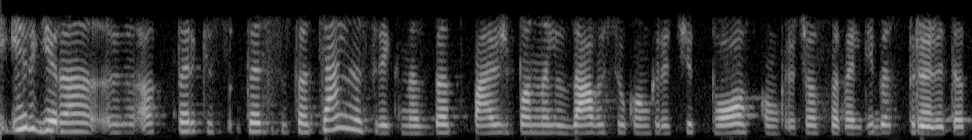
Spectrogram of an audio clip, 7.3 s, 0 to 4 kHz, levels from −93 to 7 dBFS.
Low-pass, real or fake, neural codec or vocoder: 3.6 kHz; real; none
